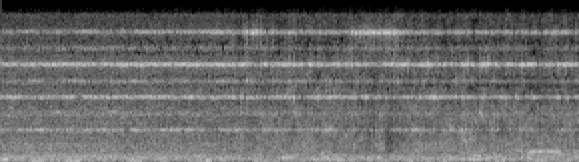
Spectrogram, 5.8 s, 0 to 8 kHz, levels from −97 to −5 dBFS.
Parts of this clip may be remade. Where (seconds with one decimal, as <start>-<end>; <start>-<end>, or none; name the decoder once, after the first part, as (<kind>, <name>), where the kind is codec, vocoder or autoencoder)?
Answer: 2.3-5.8 (codec, HILCodec)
